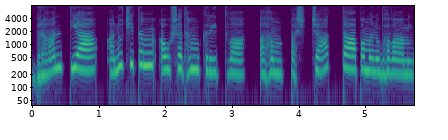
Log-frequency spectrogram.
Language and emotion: Sanskrit, sad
